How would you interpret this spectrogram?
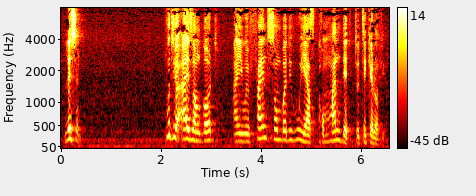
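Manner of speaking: ordinary delivery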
